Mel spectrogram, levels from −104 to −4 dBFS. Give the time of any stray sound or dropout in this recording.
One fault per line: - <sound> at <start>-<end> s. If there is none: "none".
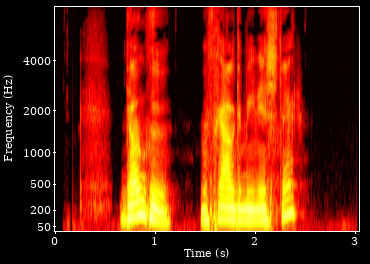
none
